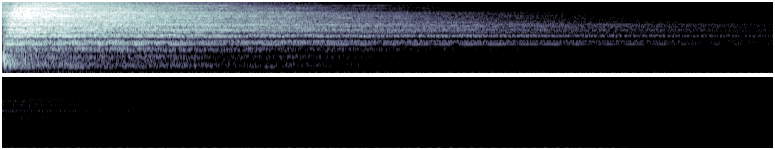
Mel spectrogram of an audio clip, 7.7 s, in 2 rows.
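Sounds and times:
dark crash cymbal: 0.0s - 3.9s.

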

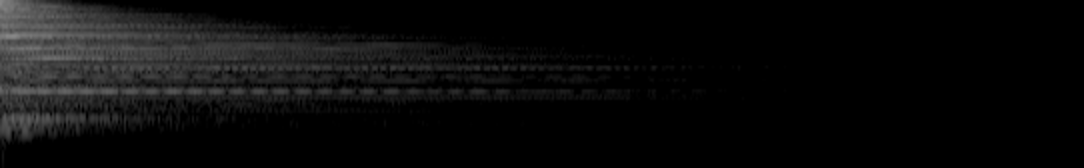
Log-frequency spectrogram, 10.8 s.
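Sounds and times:
ride cymbals: 0.0s - 1.6s.

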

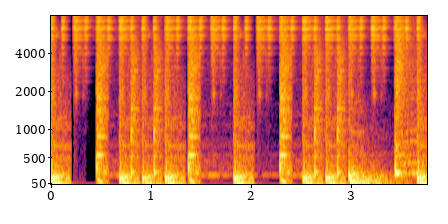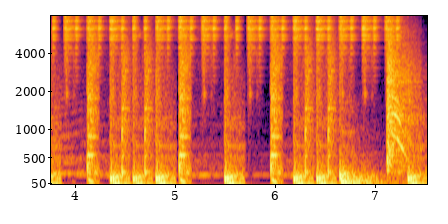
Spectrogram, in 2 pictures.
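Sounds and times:
rave and hardcore drum loops: 0.0s - 7.5s.

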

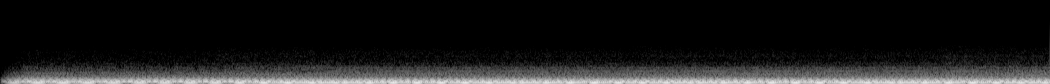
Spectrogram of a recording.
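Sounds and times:
pipe cluster drone: 0.0s - 10.4s.

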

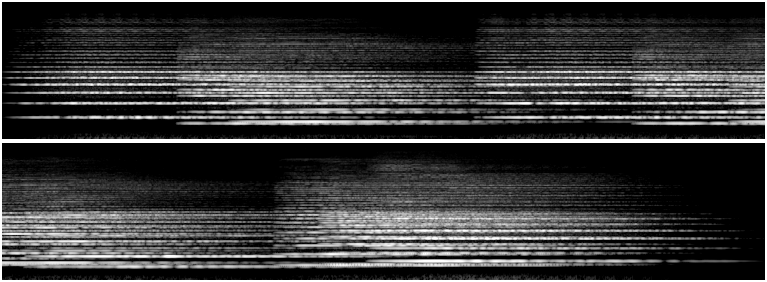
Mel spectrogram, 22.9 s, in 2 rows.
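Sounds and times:
saxophone: 0.0s - 22.7s.

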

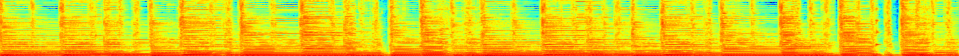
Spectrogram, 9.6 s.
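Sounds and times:
acoustic guitar chord progression Am-C-D-F F-G at 100 bpm: 0.0s - 9.5s.

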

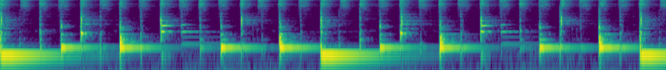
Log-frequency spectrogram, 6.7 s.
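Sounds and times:
percussion loop: 0.0s - 6.6s.

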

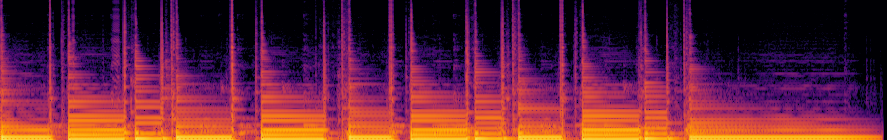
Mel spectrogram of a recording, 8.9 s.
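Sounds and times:
Brazil bossa nova bass: 0.0s - 8.8s.

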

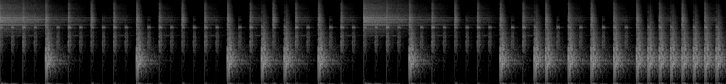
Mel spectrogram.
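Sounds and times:
old school house beat at 132 BPM: 0.0s - 7.2s.

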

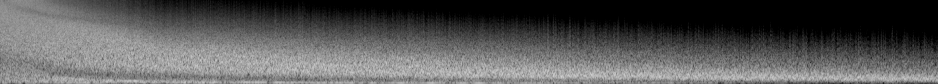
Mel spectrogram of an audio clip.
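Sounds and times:
downward sweeps: 0.0s - 9.2s.

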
